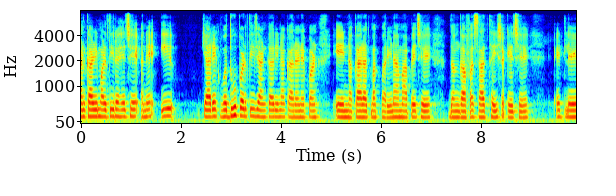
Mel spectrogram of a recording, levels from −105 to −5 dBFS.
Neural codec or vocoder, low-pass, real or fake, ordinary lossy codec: codec, 16 kHz, 8 kbps, FreqCodec, larger model; 7.2 kHz; fake; none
